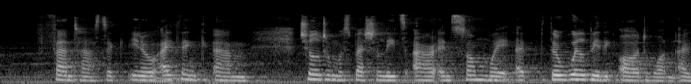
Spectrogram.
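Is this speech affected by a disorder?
No.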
